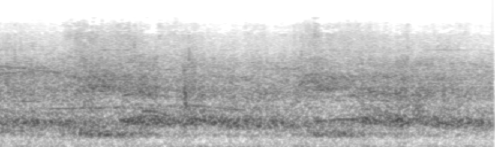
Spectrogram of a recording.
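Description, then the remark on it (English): A large crowd of protesters shouts in the street, on the streets of Athens and Madrid, a dense, continuous roar of many voices at steady loudness, with no single voice standing out. “But now, on the streets of Athens and Madrid, the people on the receiving end are making their voices heard.”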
